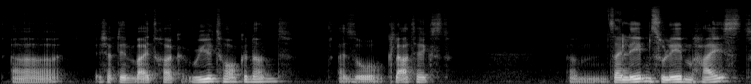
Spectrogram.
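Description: Against a quiet background, a man talks at a fairly low pitch in a dark, mellow tone with vocal fry and ordinary pitch variation. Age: 20s. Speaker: video blogger. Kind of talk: casual monologue and reading his own posts aloud. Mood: earnest, personal confession. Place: home room. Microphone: phone near.

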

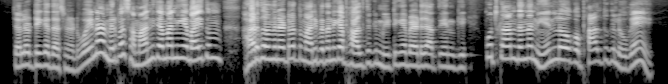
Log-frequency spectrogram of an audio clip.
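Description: Extremely high-pitched for a man, his voice carries an animated tone and lively intonation. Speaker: gaming streamer. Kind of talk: live gameplay stream chat.

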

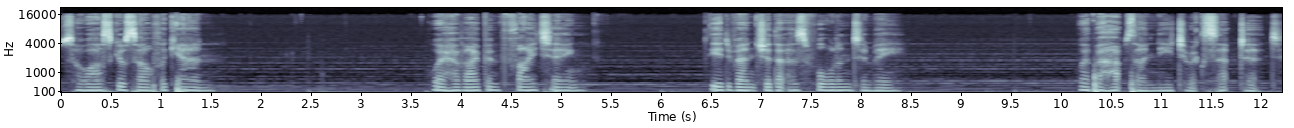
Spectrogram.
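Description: A woman with a British accent speaks at a very slow pace, pausing long and often, with music in the background. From New Zealand. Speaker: meditation guide. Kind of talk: guided meditation. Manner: slow, soft-spoken.

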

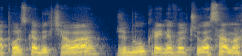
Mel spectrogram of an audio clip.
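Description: A man's dark, mellow voice moves at a fairly quick pace, with the background quiet. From Poland. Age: 40s. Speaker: historian and journalist; journalist. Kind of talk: Q&A interview answers. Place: home room. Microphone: lapel.

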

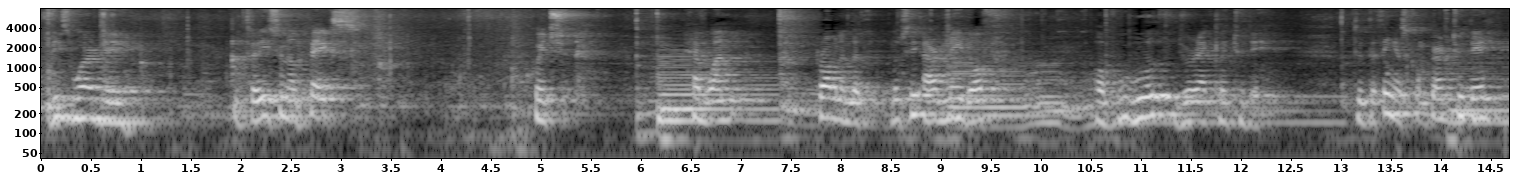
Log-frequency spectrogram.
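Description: A very slow man's voice with long, frequent pauses, clear background music and audible room echo. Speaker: guitar seller or maker. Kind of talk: product demonstration. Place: home room. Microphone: phone near.

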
